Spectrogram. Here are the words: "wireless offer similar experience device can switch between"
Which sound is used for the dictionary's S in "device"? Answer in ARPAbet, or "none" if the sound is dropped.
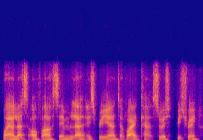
none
